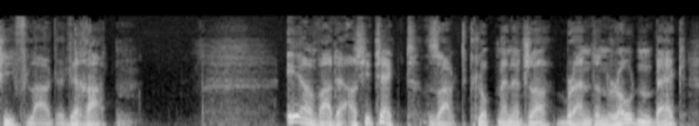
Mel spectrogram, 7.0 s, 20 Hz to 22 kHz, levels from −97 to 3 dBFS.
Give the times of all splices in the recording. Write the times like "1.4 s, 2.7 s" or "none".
2.8 s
